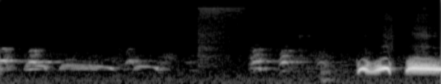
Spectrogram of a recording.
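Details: Spotted dove cooing to attract wild doves, thổ pha đồng voice: faint distant warbling notes at first, then a loud double-humped coo and a sustained throaty coo at the end.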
